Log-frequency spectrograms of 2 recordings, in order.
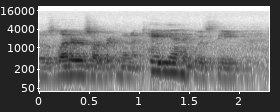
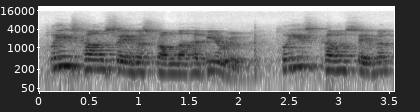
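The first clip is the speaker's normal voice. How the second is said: pleading; 6 semitones higher, 5 dB louder, slower than usual. Retold or imitated. Vassal kings begging pharaoh.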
